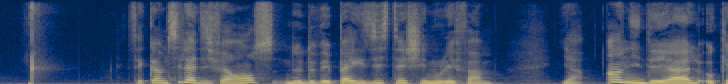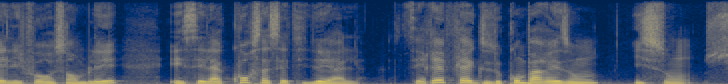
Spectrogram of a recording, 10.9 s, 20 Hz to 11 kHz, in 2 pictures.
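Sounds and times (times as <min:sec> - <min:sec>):
sharp crisp finger snap: 0:00.1 - 0:00.6
speech: 0:01.0 - 0:10.9.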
